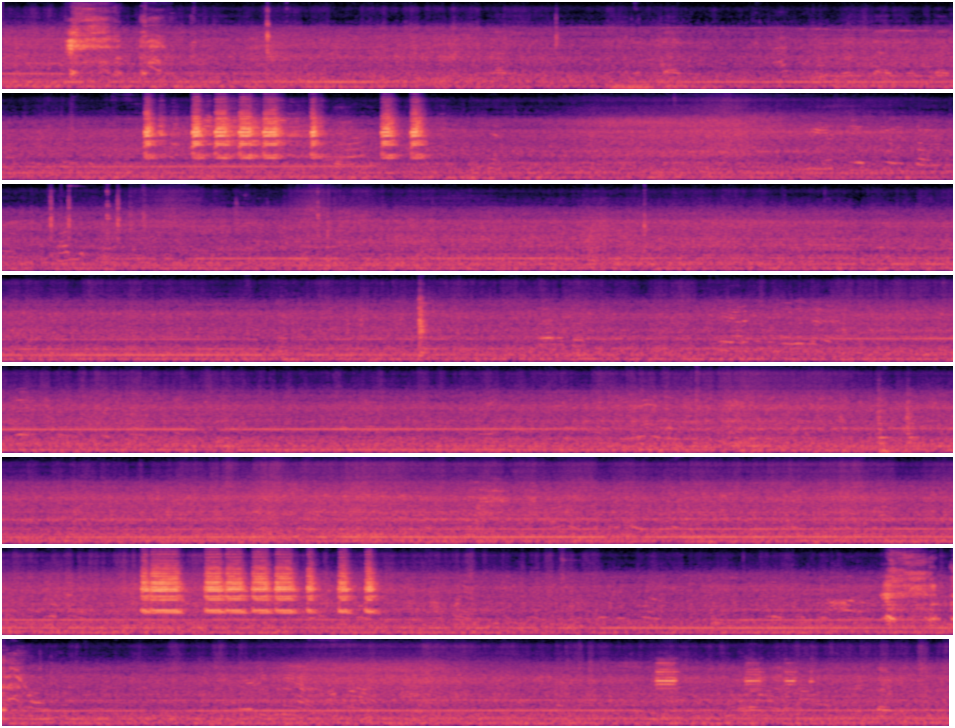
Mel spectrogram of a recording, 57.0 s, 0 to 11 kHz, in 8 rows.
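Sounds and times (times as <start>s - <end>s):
vehicle engine running: 0.0s - 57.0s
vehicle horn honks: 8.2s - 10.4s, 43.8s - 45.7s, 54.8s - 55.9s.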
